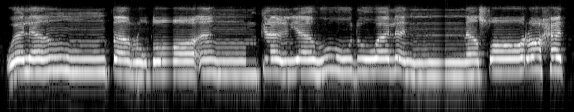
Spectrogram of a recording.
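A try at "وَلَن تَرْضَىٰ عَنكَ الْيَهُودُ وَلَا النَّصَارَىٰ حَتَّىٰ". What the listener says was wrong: Nasoro. Ro panjang. Satu lagi kan Bonda, dekat an tu kan, nun dengan kaf tu dah betul dah, angkal. Tapi dia punya ain tu dia tak jadi ain, dia jadi hamzah. Jadi kalau baca walan tarda dia jadi hamzah permulaan tu. Baru ditekan pada ain.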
